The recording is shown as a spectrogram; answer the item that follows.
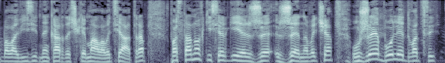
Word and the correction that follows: Женовача: Женовача, да, извините, ради бога, неправильно поставил ударение.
